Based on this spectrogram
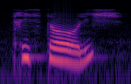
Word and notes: kristàllisch: Bas-Rhin; Herrlisheim

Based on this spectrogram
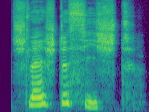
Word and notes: d' schlechte Sicht: Bas-Rhin; Strasbourg

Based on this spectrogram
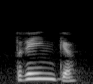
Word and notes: trinke: Bas-Rhin; Herrlisheim

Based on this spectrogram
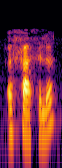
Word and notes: e Fassele: Bas-Rhin; Herrlisheim

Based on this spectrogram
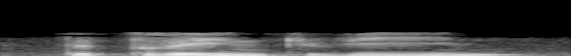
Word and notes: d'r Trinkwin: Bas-Rhin; Herrlisheim

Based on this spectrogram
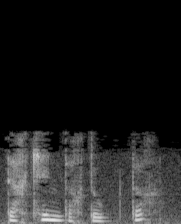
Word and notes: d'r Kinderdokter: Bas Rhin; Reichshoffen

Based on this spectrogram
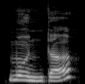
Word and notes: Mondàà: Bas Rhin; Strasbourg

